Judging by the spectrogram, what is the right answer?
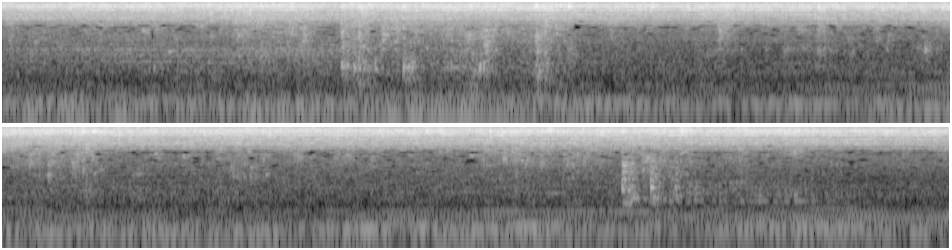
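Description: Tap water running into a stainless steel sink as dishes and metal tongs are rinsed under it, with a few light clinks about two seconds in and again near the end. A steady low hum runs underneath.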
